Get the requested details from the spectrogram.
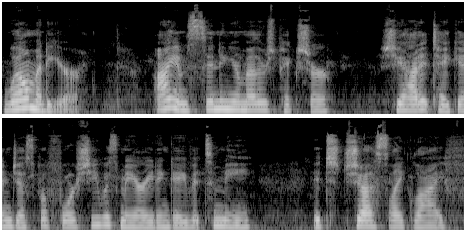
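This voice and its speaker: On a very clean recording with a silent background, a woman is heard. She speaks at a moderate pace. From US South, South Georgia. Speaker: family history storyteller. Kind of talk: reading aloud.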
